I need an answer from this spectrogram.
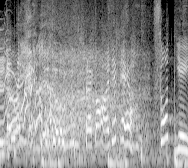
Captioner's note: laughing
